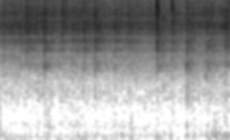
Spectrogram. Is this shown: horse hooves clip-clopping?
no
